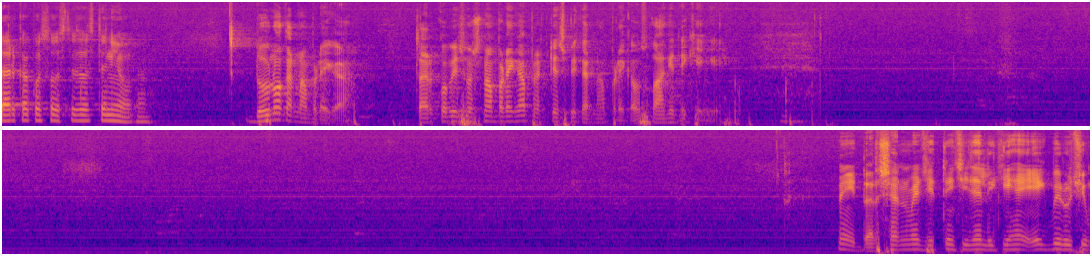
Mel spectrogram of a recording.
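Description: A young man speaks calmly through a headset microphone.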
